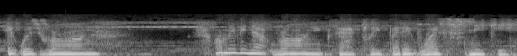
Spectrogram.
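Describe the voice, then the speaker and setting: On a dull old radio recording, a tipsy housewife pouring out confessions. Her voice has a creaky edge, and she rambles and hesitates like someone in a 1970s radio drama. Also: lowish voice, slow pace, faint music behind. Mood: tipsy confiding. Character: tipsy, neglected middle-class housewife confiding in a bartender.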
